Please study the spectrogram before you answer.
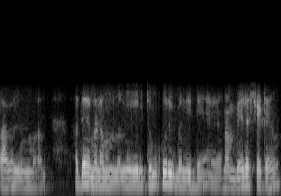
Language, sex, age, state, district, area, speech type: Kannada, male, 18-30, Karnataka, Davanagere, rural, conversation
